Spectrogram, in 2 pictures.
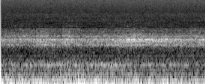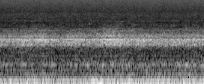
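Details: Low fluctuating rumble with a faint steady tone above it near a Southwest Florida eagle nest in February; no animal sound is heard.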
